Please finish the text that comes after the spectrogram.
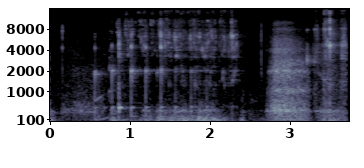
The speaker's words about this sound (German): Also er ist in Dettelbach gewachsen. Es ist ein 2018er Jahrgang und er ist trocken ausgebaut. Das heißt, er hat nicht so viel Restsüße, ist also eher herb im Geschmack. So, jetzt mache ich mal den Boxbeutel auf und schenke mir ein Schlückchen ein.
